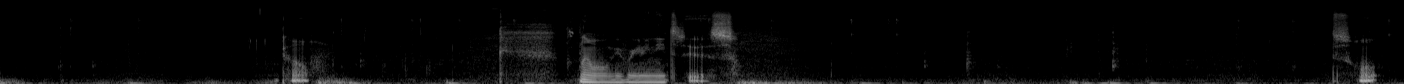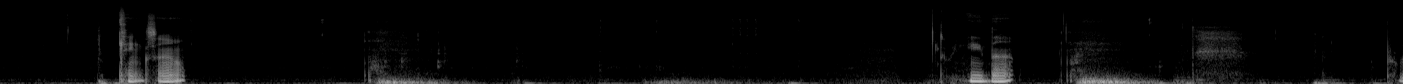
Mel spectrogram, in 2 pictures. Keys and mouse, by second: 0.0 super+3, 0.6 super+click, 1.4-3.4 alt+super+drag, 4.1 super+click, 4.6 alt+super+click, 7.0 super+click, 7.7 alt+super+click, 8.9 super+click, 10.7 super+1, 12.4 super+right click, 13.3 super+click, 15.0 super+w, 16.0 super+click, 20.0 super+right click, 21.3 super+click, 22.0-25.5 alt+super+drag.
